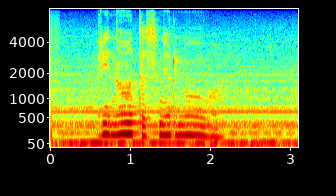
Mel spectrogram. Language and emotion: Russian, sad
